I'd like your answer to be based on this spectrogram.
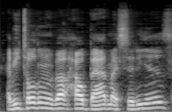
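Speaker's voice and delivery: lightly voiced persistent guy; imitating him, persistent. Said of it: "he would come in and be like".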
